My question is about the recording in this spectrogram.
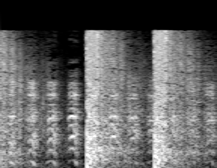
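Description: Gunfire in an audio drama as gangsters shoot at a costumed hero: two loud, sharp gunshot blasts with ringing tails, the second following soon after the first.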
